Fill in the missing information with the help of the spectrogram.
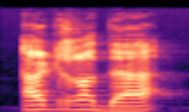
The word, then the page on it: agradar: agrada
